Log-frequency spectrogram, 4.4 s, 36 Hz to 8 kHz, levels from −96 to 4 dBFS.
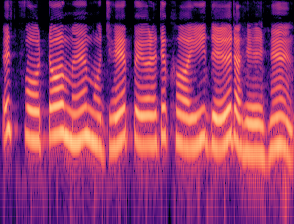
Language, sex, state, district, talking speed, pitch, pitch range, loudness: Hindi, female, Madhya Pradesh, Katni, 120 wpm, 260 Hz, 235-290 Hz, -13 LUFS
